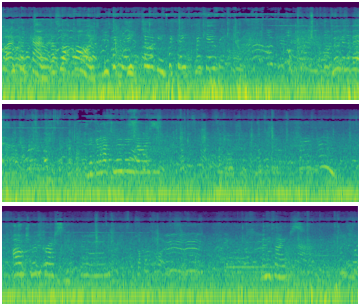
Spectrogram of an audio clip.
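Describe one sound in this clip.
Young people chatter and talk lively nearby.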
